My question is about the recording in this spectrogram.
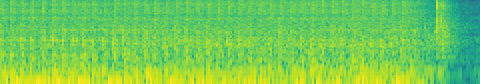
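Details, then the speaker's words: Yamaha Vmax, first start after rebuild, oil not yet in filter: deep burbling idle with an uneven beat and occasional stumble; slight misfire at idle, owner suspects a coil or spark plug on one side. "so I can just hear a little miss check this coil out or a spark plug over there I can just hear it a little bit"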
